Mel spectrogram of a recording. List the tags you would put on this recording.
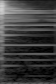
Sound effects > Objects / House appliances
Beam Clang ding Foley FX Klang Metal metallic Perc SFX ting Trippy Vibrate Vibration Wobble

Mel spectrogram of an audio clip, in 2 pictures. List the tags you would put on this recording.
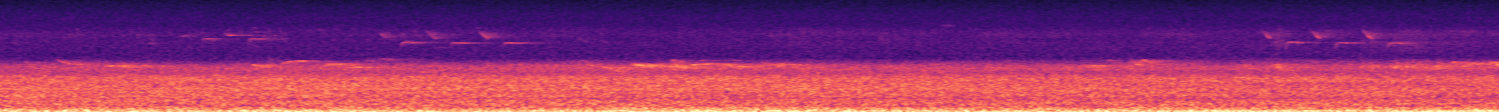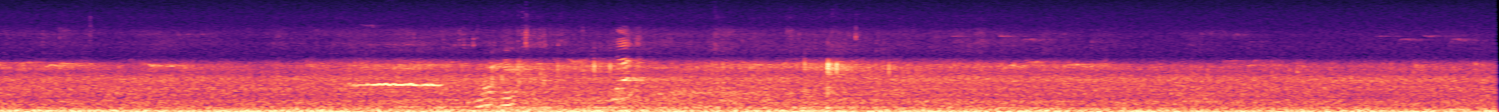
Soundscapes > Nature
phenological-recording natural-soundscape field-recording raspberry-pi alice-holt-forest soundscape nature meadow

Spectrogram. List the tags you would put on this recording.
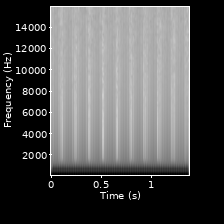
Instrument samples > Synths / Electronic
Holding-Tone JI JI-3rd JI-Third just-minor-3rd just-minor-third Landline Landline-Holding-Tone Landline-Phone Landline-Phonelike-Synth Landline-Telephone Landline-Telephone-like-Sound Old-School-Telephone Synth Tone-Plus-386c

